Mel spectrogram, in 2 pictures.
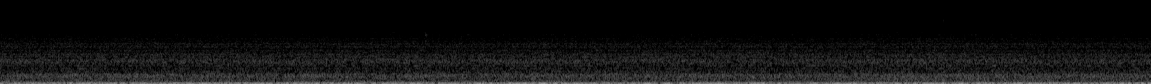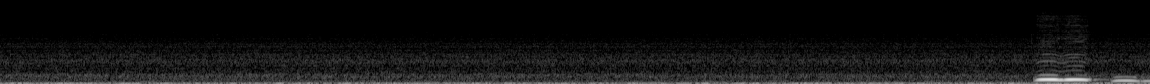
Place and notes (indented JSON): {
  "title": "Yoroushi, Nakashibetsu, Shibetsu District, Hokkaido Prefecture, Japan - Blakistons Fish Owl ...",
  "date": "2008-02-26 18:30:00",
  "description": "Blakiston's fish owl ... three birds present ... the calls are a duet ... male 1 3 ... female 2 4 ... or male 1 2 ... female 3 4 ... at 05:10 one bird flies off and the separate parts of the duet can be heard ... extremely cold and frequent snow showers ... Teling ProDAT 5 to Sony Minidisk ... just so fortunate to record any of this ...",
  "latitude": "43.59",
  "longitude": "144.72",
  "altitude": "205",
  "timezone": "Asia/Tokyo"
}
